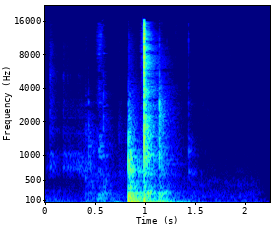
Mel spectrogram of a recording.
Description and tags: Door lever latch open. Recorded on a Zoom H4N using the internal mics.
